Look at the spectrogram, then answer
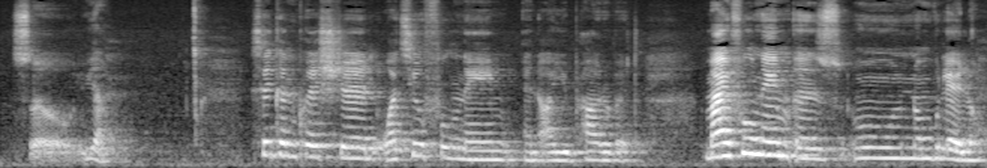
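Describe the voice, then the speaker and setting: Speech comes at a very slow pace with long, frequent pauses and ordinary pitch variation. Light background noise and audible room echo are present. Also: woman, fairly high pitch for a woman. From South Africa, Pietermaritzburg, KwaZulu-Natal. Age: 20s. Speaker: lifestyle YouTuber. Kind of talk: casual vlog monologue. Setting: at home. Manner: animated. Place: home room. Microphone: phone near.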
